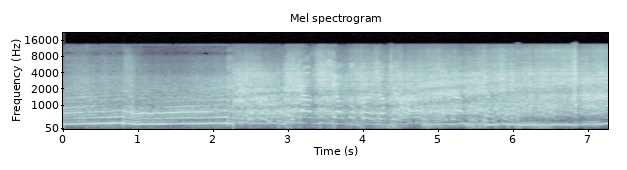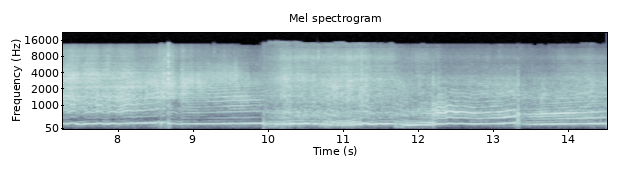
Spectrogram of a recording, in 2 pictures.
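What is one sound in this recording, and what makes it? A rally car engine roars loudly at high revs.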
